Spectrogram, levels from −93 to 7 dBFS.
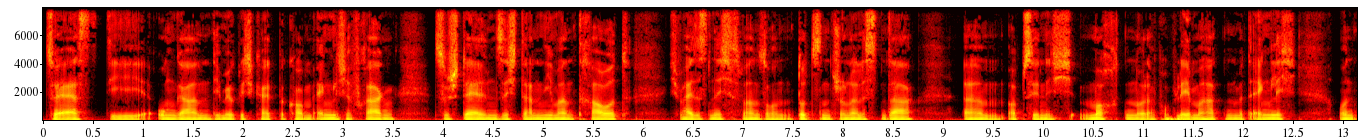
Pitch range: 80-95 Hz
